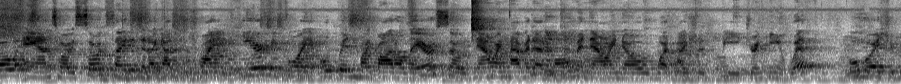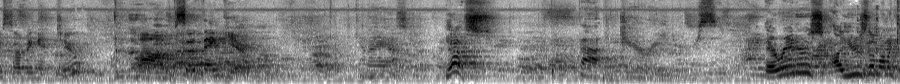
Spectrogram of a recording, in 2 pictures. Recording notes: I taught a class on Arizona wine for Students of Wine about a month ago at Hidden Track Bottle Shop, and recorded it!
